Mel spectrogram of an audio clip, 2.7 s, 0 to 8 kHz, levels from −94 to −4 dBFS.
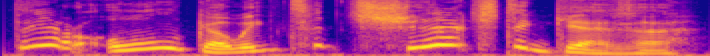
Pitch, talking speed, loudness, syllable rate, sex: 170 Hz, 160 wpm, -16 LUFS, 4.2 syllables/s, male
